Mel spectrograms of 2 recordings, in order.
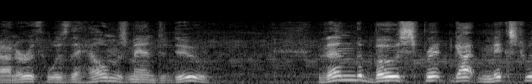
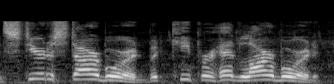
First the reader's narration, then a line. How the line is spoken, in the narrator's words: he cried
